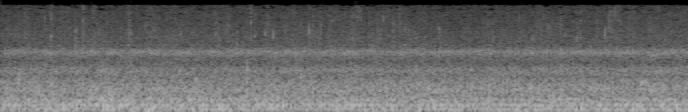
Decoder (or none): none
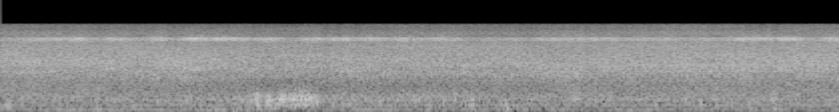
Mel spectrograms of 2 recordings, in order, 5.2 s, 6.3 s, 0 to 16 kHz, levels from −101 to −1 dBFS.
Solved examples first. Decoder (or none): autoencoder, DAC-VAE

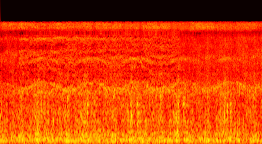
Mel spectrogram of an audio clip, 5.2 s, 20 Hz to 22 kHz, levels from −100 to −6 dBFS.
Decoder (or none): autoencoder, DAC-VAE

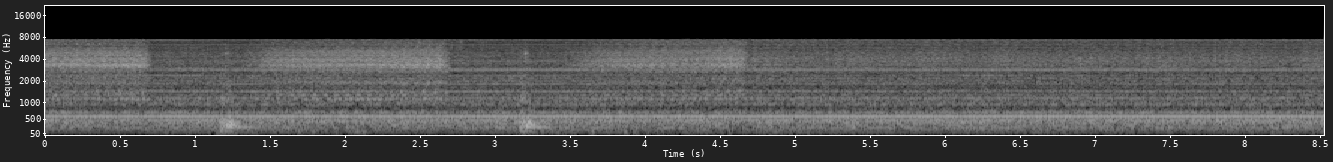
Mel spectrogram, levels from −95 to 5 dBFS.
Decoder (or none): none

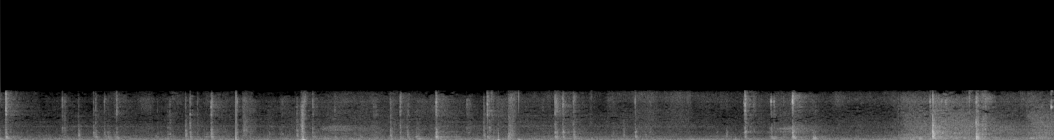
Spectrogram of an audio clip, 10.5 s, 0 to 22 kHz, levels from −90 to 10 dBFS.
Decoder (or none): vocoder, BigVGAN v2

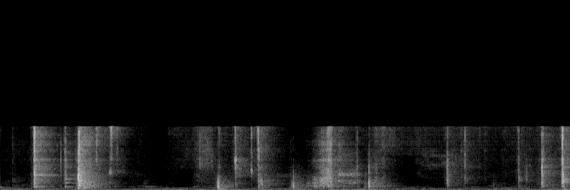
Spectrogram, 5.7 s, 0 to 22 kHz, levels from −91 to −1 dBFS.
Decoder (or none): vocoder, WaveNeXt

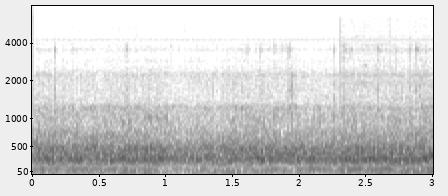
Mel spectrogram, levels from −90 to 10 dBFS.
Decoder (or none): vocoder, Vocos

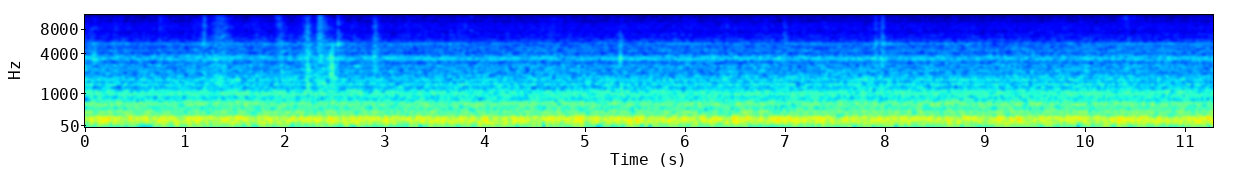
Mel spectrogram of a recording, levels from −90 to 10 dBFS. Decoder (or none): none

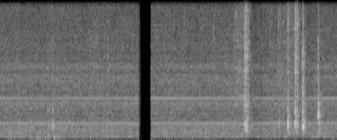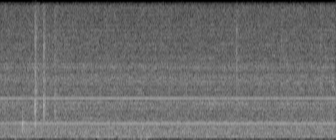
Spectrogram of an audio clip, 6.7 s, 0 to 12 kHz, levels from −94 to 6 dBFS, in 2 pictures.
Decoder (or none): none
